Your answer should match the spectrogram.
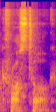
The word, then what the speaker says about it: X-Talk: Talking about I like crosstalk, right? Still spell it X Talk, but call it crosstalk, because I think that's a little bit more explanatory.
